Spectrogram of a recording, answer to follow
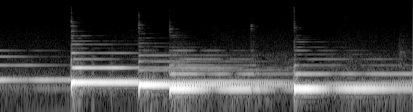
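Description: Lever harp played one note at a time: a few plucked notes stepping down in pitch, each ringing into the next, the last left to ring on.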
